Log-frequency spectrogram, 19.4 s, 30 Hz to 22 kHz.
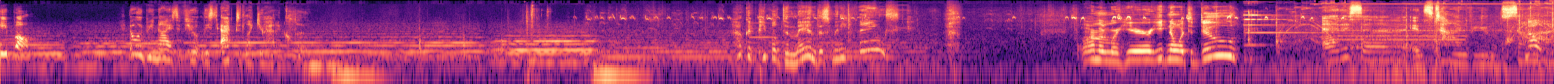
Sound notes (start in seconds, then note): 7.4 squeak squeak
